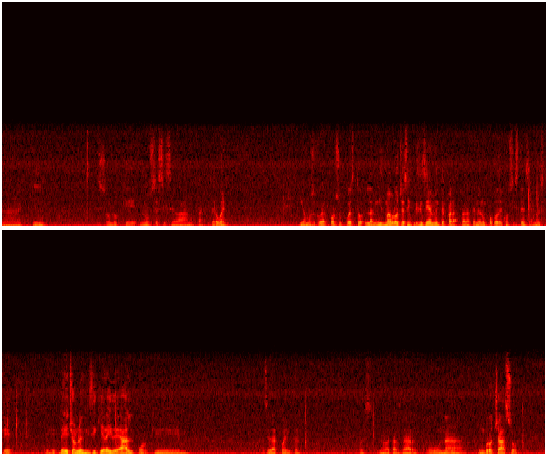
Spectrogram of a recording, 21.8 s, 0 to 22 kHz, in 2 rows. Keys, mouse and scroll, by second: 1.1 click, 3.8 click, 6.1 click, 7.5 click, 10.6 d, 14.3-17.2 shift+drag, 19.2-21.5 shift+drag.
